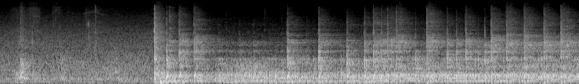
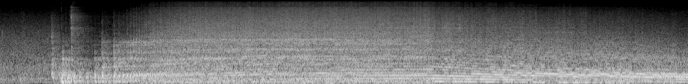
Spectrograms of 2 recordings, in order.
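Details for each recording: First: 1966 Suzuki Bearcat 120cc two-stroke, kick-started after a new spark plug, carburetor cleaning and reseating the throttle cable; crisp, loud, ringing buzz with a raw open exhaust note because the muffler baffle is missing; otherwise running well. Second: 1966 Suzuki Bearcat 120cc two-stroke after new spark plug and carburetor cleaning, on auxiliary fuel tank: fires after a kick and runs high and steady, pitch drifting; throttle cable not seated fully, holding throttle open; no air leak found.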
